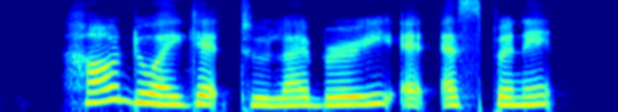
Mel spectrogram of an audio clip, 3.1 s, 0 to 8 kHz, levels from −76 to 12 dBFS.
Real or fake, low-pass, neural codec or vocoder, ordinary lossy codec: fake; none; codec, 16 kHz, 0.7 kbps, FocalCodec; none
